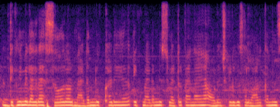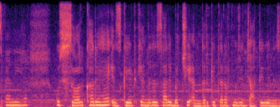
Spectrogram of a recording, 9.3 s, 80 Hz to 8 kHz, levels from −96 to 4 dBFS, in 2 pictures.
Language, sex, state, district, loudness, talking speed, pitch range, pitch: Hindi, female, Delhi, New Delhi, -16 LUFS, 270 wpm, 215-235 Hz, 225 Hz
